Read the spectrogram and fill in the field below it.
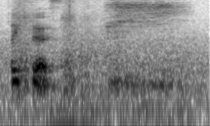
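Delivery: slushy lateral lisp on "like this", air escaping over the sides; lateral lisp demo. Shown as a demonstration. Speech therapist demonstrating a lateral lisp to parents. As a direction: let the air spill sideways on "like this". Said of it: "or lateral".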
